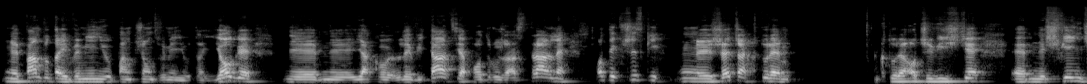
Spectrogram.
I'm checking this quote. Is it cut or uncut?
uncut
